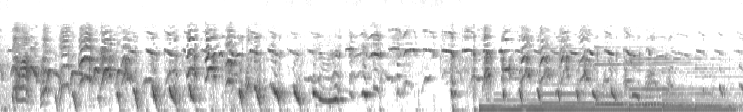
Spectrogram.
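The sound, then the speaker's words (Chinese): Rescued young grassland wolf pups, raised by hand, whimper and yelp in a rapid flurry of high, whiny cries. After a brief pause, long, steady sustained tones hold beneath fainter whines. “草原狼也是救助来的这些狼嘛，都是就是我养的都是小狼，所以就是就是那种怯生生的眼神儿，特别胆怯”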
